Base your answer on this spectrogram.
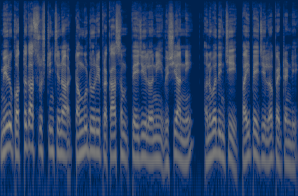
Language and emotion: Telugu, neutral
